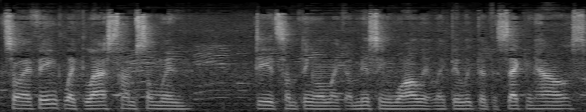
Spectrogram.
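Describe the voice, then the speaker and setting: Over noticeable background noise, a man with a medium pitch talks at a moderate pace. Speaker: astrologer and tarot reader. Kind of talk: casual live stream chat. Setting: live video stream.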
